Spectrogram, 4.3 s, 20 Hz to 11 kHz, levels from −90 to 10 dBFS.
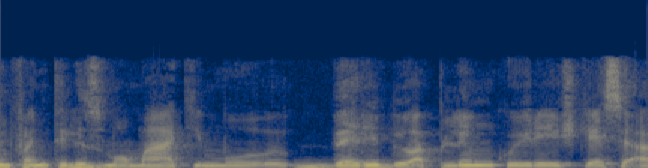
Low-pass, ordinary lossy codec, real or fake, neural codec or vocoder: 7.2 kHz; AAC, 32 kbps; real; none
